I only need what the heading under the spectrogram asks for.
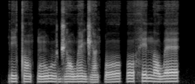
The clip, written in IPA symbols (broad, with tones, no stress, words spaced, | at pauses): ɾi˨tɔ̃˨ k͡pũ˨˦wu˧ d͡ʒɔ̃˧ wɛ̃˧d͡ʒã˨k͡po˨˦ | o˧he˦ nɔ˧wɛ˦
